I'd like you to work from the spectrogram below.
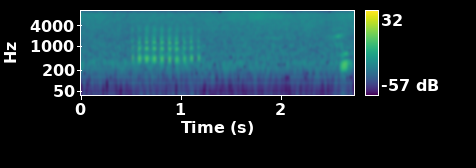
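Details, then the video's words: Guinea pig, lighter coloured, kept indoors as a pet, giving a quick run of about ten short even chirps near half a second apart-spaced, squeaky notes over a quiet room, followed by a woman's soft voice. "making cute noises [Guinea Pig]"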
